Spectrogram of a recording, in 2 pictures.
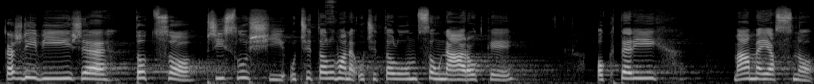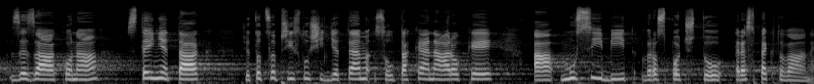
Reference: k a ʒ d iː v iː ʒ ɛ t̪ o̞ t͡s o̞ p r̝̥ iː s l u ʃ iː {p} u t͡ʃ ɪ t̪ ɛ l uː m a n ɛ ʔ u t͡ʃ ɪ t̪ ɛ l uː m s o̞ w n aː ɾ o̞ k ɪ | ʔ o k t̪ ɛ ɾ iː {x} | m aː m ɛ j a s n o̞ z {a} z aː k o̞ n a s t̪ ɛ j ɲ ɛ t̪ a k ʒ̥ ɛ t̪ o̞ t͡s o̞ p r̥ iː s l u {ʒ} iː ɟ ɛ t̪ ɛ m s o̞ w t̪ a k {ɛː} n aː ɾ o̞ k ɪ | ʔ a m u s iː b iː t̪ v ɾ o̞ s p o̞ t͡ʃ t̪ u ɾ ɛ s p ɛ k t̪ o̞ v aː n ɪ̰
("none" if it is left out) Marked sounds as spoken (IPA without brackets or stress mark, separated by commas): ʔ, x, ɛ, ʃ, ɛː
